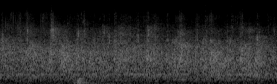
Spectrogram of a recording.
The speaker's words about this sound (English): is there applause for the increase in numbers, or thank God we've only had so few?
